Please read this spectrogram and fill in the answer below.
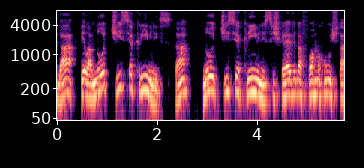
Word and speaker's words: Notitia Criminis: na apresentação no slide notite é uma palavra em latim Então se escreve se escreve dessa forma mas se pronuncia notícia crimes a notícia é crimes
